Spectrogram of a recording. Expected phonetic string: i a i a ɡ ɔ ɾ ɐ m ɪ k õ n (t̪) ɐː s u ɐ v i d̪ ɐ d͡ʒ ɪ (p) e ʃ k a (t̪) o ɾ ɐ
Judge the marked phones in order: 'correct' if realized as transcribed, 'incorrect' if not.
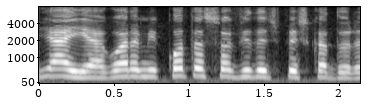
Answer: correct, correct, incorrect

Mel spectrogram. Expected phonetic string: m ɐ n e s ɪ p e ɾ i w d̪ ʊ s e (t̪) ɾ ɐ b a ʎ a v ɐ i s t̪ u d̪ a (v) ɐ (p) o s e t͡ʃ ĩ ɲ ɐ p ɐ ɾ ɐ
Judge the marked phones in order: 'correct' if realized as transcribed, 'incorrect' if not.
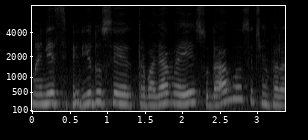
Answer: correct, correct, incorrect

